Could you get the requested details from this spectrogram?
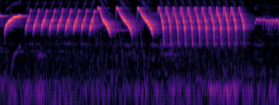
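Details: Canary singing a training song: a rising whistle, a fast pulsed trill, a few sharp downward sweeps, then a long rapid rolling trill ending in a steady high tone.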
